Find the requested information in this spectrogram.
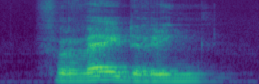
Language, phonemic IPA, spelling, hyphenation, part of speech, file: Dutch, /vərˈʋɛi̯.də.rɪŋ/, verwijdering, ver‧wij‧de‧ring, noun, Nl-verwijdering.ogg
- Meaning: removal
